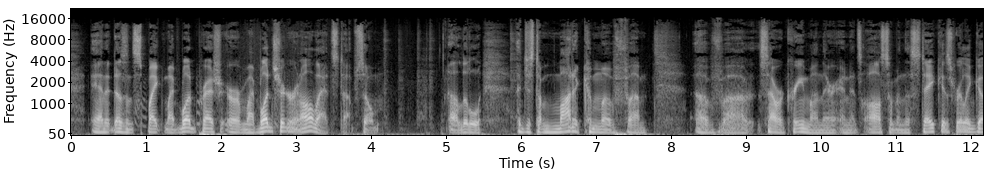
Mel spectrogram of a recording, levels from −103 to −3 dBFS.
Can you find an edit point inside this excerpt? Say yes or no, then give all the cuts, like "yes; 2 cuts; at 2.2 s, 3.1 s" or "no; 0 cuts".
no; 0 cuts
